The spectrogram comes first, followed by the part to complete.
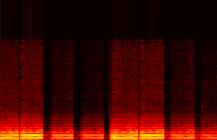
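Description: Music: a brass ensemble's full held chords, cut off abruptly and restarted about twice a second, with louder and softer chords alternating.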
